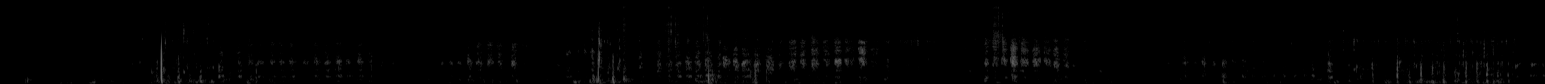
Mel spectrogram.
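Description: Pyrenean Mountain Dog panting rapidly and faintly, starting about two seconds in, with a single sharp click just before.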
